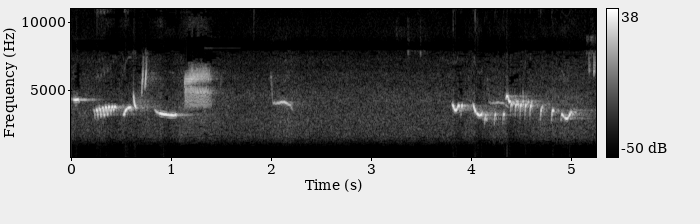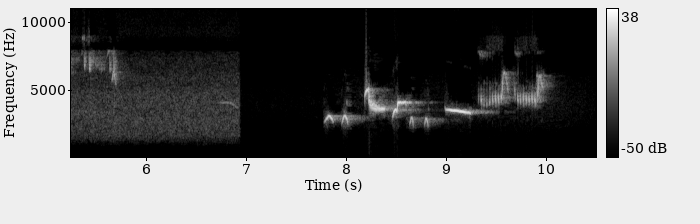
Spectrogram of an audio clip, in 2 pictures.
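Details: Fork-tailed sunbird (sulingan or tledekan) in a lure recording: busy, high, tumbling phrases of squeaky whistles and quick chirps, broken by a brief silent cut partway through.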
